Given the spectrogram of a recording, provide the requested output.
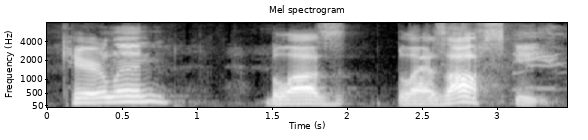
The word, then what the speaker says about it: Caroline Blazovsky: Let's welcome to the show, Carolyn Blazovsky. I said it. Did I say it right? You did fantastic.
